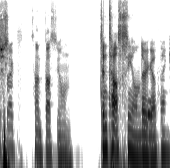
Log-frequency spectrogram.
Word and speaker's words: XXXTENTACION: Yeah, it's just XXXTENTACION.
